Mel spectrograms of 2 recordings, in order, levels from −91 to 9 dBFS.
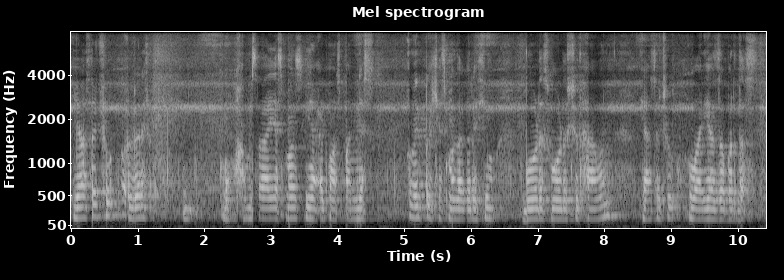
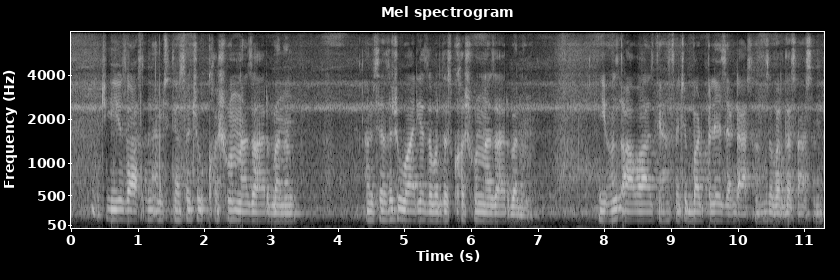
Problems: constant background noise, background conversations at intervals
